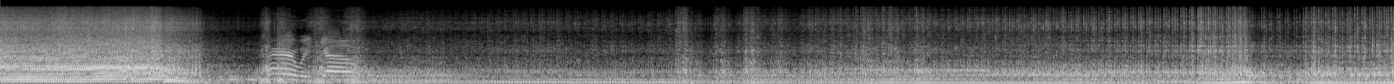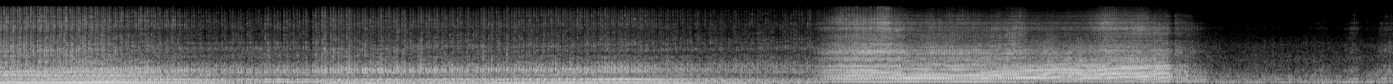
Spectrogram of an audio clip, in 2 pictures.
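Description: Huge tyres churn and splash through deep mud.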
